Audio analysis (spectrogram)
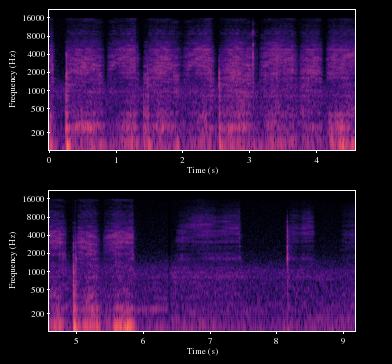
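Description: Fingers hold a short white chalk stick and scratch and draw lines across a flat, solid, square black chalkboard in a wooden frame, rubbing the surface as they go. Steady raspy scraping with a low rumble is broken by a few sharp taps, then drops to softer, thinner strokes near the end.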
